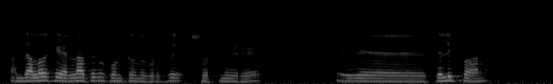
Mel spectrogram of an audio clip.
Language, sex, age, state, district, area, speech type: Tamil, male, 60+, Tamil Nadu, Namakkal, rural, spontaneous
